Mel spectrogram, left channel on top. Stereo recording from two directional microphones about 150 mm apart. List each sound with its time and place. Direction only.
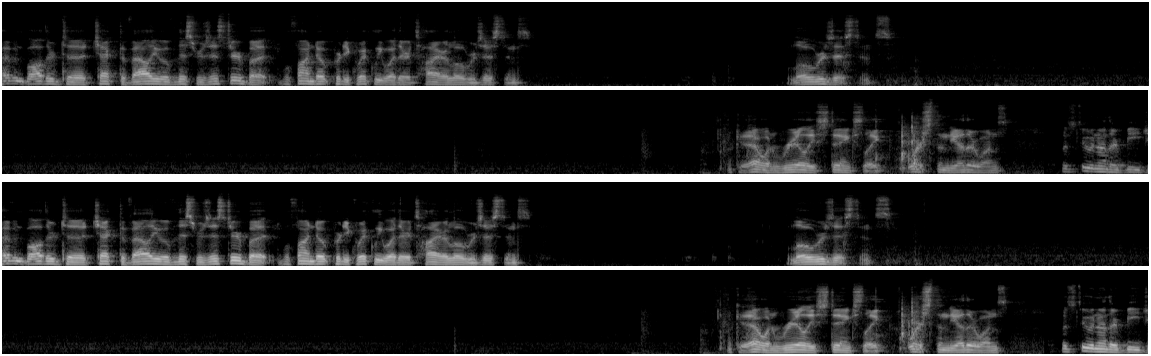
0.0 s speech: 20° right (ahead or behind)
7.8 s speech: 20° right (ahead or behind)
18.6 s speech: 25° right (ahead or behind)
22.0 s speech: 40° right (ahead or behind)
